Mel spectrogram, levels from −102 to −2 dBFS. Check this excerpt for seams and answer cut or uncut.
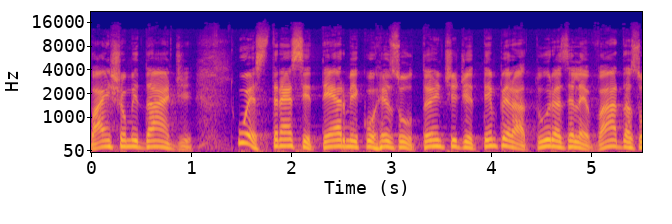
uncut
